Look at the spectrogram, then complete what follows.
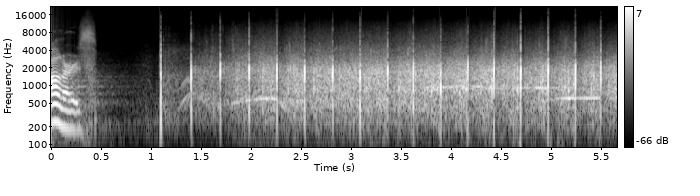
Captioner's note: applause and cheering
